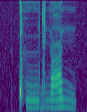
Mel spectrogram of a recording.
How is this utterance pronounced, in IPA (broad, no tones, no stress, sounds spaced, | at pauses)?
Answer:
ǃʰ ʉː d iː ʕ i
